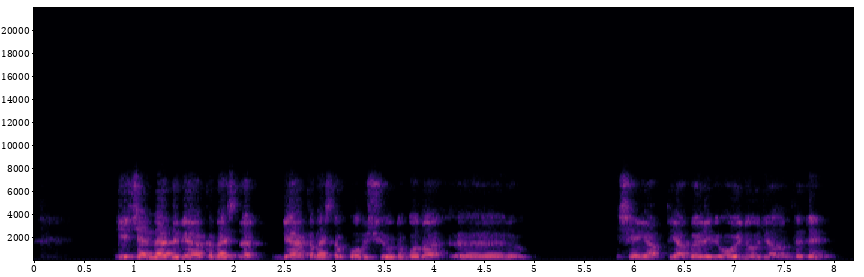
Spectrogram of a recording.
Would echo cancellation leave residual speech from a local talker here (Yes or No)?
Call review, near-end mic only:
No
